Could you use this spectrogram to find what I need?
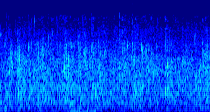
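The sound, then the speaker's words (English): A church audience claps through a morning service, producing a dense, even wash of applause that holds steady and faint for the whole stretch, with no talk over it. “if you're going to clap this morning, don't mess around.”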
